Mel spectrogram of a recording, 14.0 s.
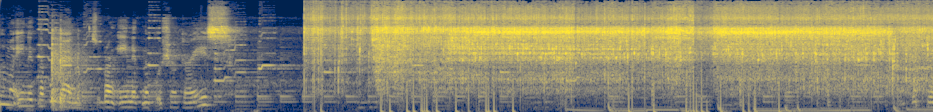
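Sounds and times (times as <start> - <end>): fish sizzling in hot oil: 4.6 - 14.0.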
